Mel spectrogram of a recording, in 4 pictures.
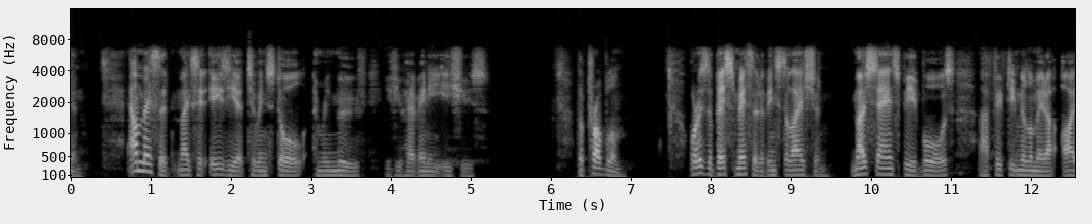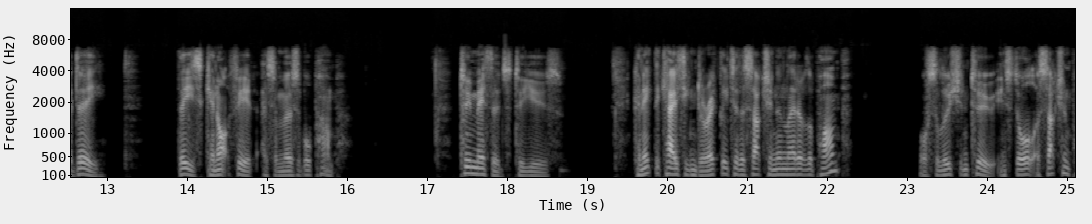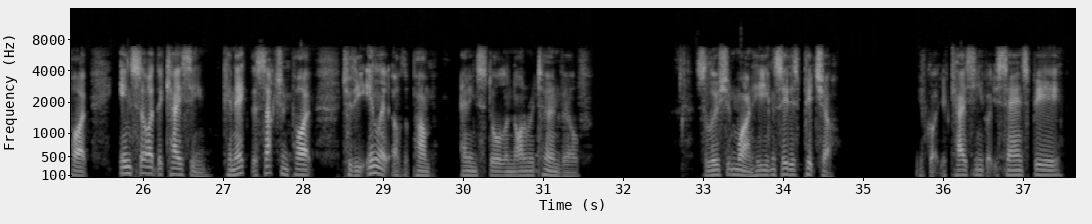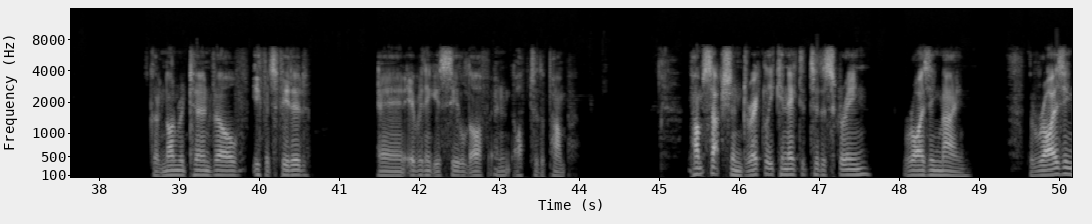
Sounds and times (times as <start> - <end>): Speech: 0.0 - 5.3, 6.3 - 7.0, 7.7 - 13.0, 13.9 - 16.0, 17.4 - 18.8, 19.6 - 22.3, 23.2 - 31.6, 32.8 - 34.7, 35.7 - 37.6, 38.6 - 40.7, 41.5 - 44.0, 45.4 - 48.9, 49.6 - 50.1.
